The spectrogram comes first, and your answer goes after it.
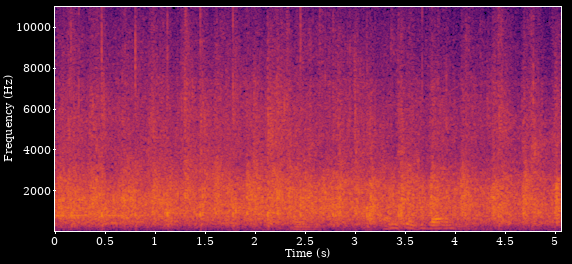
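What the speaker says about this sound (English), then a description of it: "one more round of applause for our superintendent, Antoine Wilson." An audience applauds a school superintendent at an event on raising graduation rates for boys of color, a sustained, even wash of many clapping hands with a few faint voices beneath.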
